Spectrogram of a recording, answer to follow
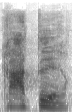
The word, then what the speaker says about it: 갓: 제가 갓세에게라고 안 하고 갓에게라고 말할 때이 갓대게라고 말하는 이유는 원래 발음은 가드예요. 가드 그러니까 시옷받침이 사실 아니고 디귿 받침이 되어요. 원래 발음으로 따지면 그래서 가데게 제가 이렇게 표현하고 있는 거예요.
